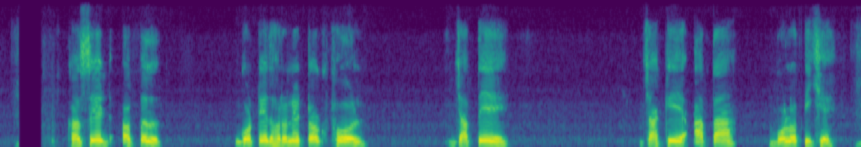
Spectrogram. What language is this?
Bangla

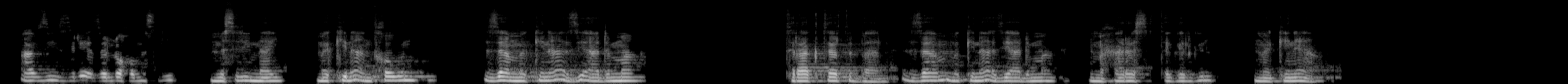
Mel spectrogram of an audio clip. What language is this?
Tigrinya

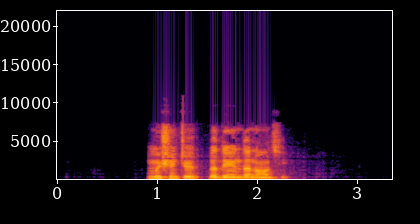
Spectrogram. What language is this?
Punjabi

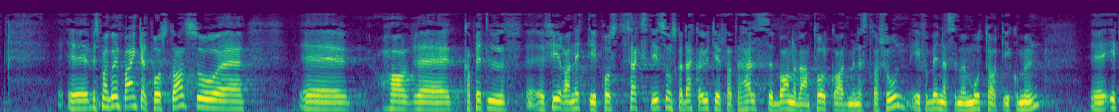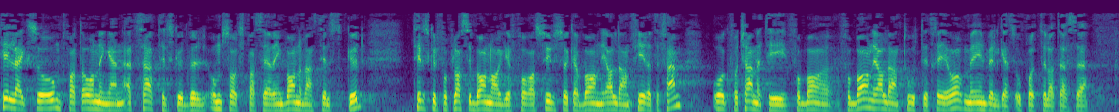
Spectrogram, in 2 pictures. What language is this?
Norwegian Nynorsk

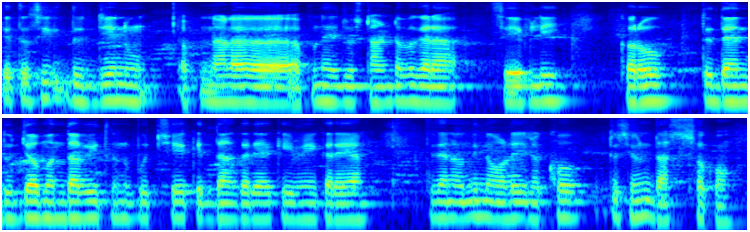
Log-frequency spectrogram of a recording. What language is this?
Punjabi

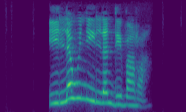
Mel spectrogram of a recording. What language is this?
Kabyle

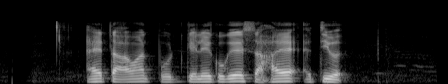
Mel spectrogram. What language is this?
Sinhala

